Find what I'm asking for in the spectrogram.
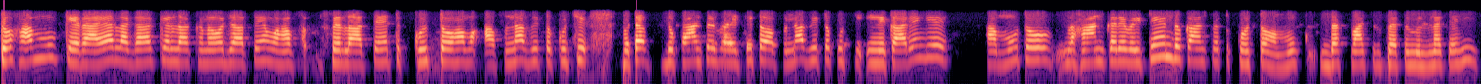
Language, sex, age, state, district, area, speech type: Hindi, female, 45-60, Uttar Pradesh, Lucknow, rural, conversation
